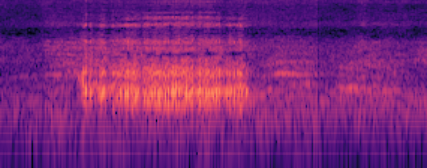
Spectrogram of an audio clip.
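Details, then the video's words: Young rooster giving a single hoarse, raspy call lasting about a second, rough and buzzy in the middle range, then fading into a quieter trailing note. "Cute Baby Rooster Making Sound / Baby Rooster Makes Noise"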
